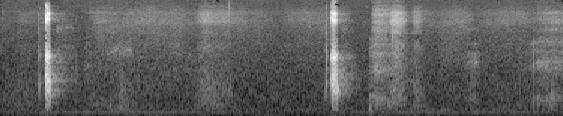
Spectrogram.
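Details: Drowsy pet falling asleep, filmed on a Flip Video camcorder: two sharp, brief hiccups about four seconds apart with soft breathing between; hiccups.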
